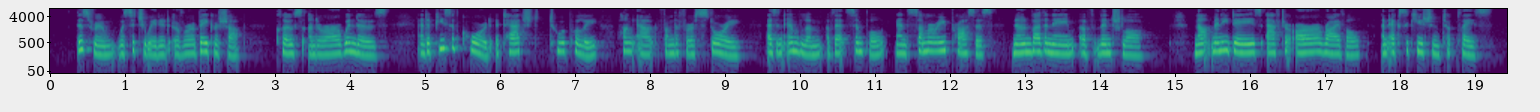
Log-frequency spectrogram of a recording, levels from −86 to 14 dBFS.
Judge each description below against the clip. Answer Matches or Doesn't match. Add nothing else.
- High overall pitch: Matches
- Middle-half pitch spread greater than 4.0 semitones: Doesn't match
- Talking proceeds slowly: Doesn't match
